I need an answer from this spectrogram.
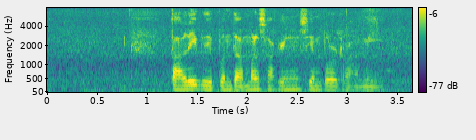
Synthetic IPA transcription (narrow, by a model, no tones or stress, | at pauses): t̪alid̪̥i̤pʊnd̪̥a̤məlsakɪŋsimbʊlrami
